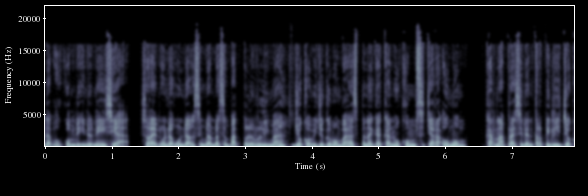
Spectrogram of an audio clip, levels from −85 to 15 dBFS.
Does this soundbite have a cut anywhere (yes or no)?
no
